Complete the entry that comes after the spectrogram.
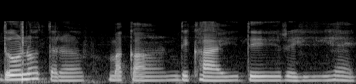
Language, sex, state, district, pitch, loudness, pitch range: Hindi, female, Himachal Pradesh, Shimla, 185 Hz, -19 LUFS, 180-195 Hz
